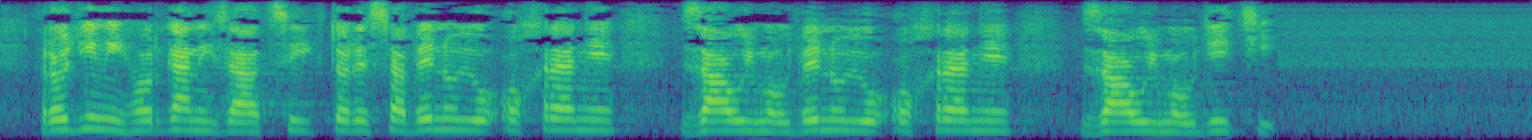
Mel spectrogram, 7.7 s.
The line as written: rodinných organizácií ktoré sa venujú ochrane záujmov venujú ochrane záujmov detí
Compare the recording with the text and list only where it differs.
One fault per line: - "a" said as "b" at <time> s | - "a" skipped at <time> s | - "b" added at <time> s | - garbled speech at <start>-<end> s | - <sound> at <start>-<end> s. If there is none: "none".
none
